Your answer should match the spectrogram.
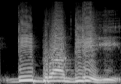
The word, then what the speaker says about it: de Broglie: D-E-B-R-O-G-L-I-E. It is never de Broglie. De Broglie. So you can check it on Google, whatever I have said is correct. So you should use that terms only. De Broglie.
